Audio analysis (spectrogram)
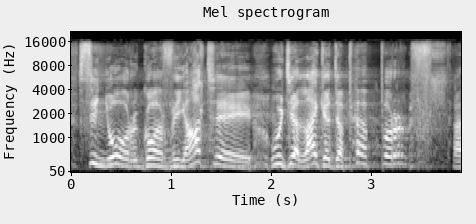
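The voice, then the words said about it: Mock Italian accent. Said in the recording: “It kind of sounds Italian, doesn't it?”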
